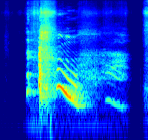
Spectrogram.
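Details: Female with a mild cold (runny nose, sore throat, sneezy all day): single sneeze with a quick inhaled build-up, sharp burst, then a falling voiced tail.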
